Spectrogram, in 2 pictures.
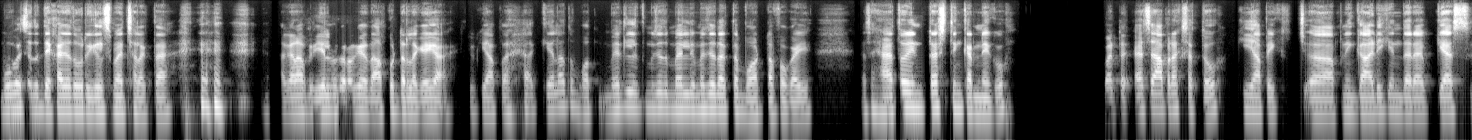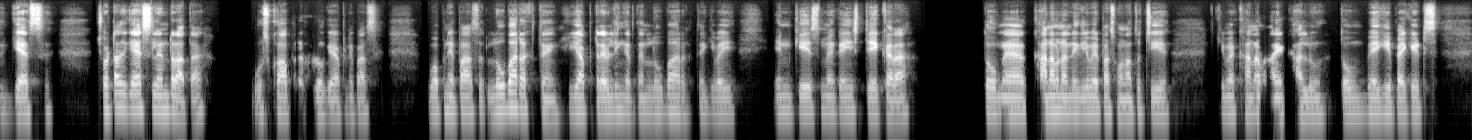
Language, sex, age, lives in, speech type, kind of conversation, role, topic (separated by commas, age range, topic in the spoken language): Hindi, male, 20-24, India, conversation, podcast, guest, Solo travel shuru karna ho to sabse pehla step aap kya recommend karenge?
